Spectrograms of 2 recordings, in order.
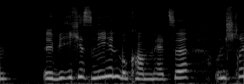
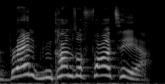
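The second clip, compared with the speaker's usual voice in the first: loud, high summons; urgent shout; 6 semitones higher, 9 dB louder than usual. Acted. Father calls Brandon over his shoulder, shouting urgently. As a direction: yell over your shoulder for him to come. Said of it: "rief so laut er konnte".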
